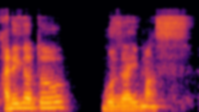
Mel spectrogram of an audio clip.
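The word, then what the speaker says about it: ありがとうございます: আবার ওই যে মাসু কিন্তু হবে না, মাস আর কি। হ্যাঁ, আমরা বলেছিলাম যে লাস্টের ইউটা সাইলেন্ট থাকবে। তো আরিগাতো গোজাই মাস, মূলত আরিগাতো মানে কিন্তু ধন্যবাদ।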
